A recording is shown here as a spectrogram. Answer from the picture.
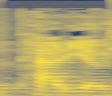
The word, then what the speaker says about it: Patgio: Ladies and gentlemen, thank you for listening to the first episode of The Patio Show. Drop the G. The G is silent. P-A-T-G-I-O.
